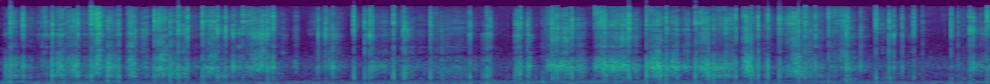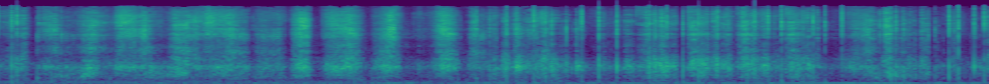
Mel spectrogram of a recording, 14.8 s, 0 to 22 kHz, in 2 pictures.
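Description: Long nails rapidly scratch and tap the ribbed sides of a small, hollow, matte pink plastic cup held in the hand. The result is a continuous, dense scraping rustle with quick clicky taps, centered in the mids around 800 Hz, over a faint steady low hum.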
